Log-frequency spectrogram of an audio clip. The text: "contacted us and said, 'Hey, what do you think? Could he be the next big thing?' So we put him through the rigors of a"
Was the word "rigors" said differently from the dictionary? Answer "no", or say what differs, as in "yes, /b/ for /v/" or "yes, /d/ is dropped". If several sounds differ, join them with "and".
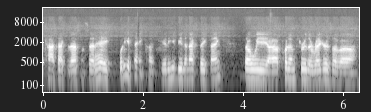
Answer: no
